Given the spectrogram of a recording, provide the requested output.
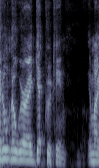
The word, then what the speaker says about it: poutine: rudy uh i don't know where i get poutine am i saying it right yeah yeah i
